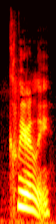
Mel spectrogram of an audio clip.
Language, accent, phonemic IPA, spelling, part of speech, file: English, US, /ˈklɪɚli/, clearly, adverb, En-us-clearly.ogg
- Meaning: 1. In a clear manner 2. Without a doubt; obviously 3. To a degree clearly discernible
